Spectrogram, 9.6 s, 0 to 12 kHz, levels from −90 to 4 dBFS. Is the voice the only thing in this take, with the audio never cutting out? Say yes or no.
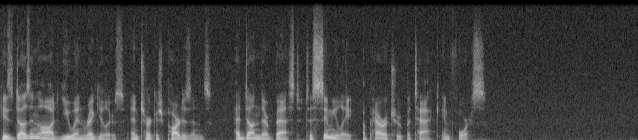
yes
